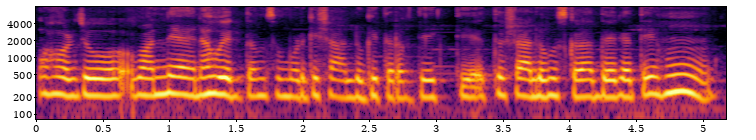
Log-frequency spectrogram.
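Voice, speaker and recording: A woman's voice: mid-range voice, completely flat delivery, fairly quick, dark tone. A woman storyteller narrating a serialized story in a chatty, intimate way. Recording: dull lo-fi with faint music.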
